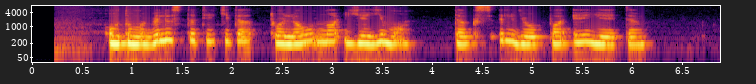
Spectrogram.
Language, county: Lithuanian, Vilnius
